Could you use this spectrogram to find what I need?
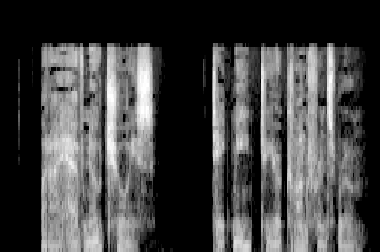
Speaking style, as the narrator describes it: he said quietly

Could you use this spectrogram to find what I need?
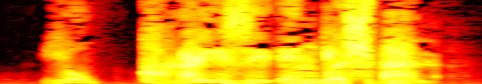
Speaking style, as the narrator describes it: hissed

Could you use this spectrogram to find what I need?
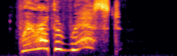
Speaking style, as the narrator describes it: gasped Rilla

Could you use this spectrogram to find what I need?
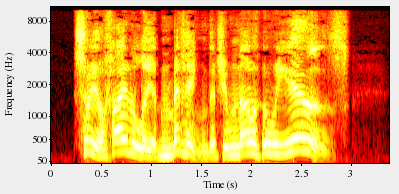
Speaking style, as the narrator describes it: she cried triumphantly

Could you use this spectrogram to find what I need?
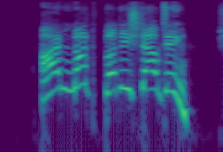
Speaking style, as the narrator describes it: she shouts

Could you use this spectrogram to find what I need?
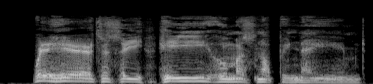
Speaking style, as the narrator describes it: rasped Greyback

